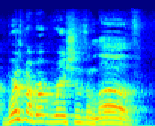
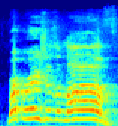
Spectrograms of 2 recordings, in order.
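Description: First: Said in the usual way. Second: High, raised mock-outraged cry; comic high-pitched yell; yelled demand. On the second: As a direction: call it out high like a protest. Repeats comic demand, now yelled.

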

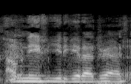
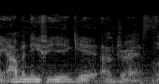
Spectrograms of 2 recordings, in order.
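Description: First: Fast, pushy repeat of the nurse's request; doubling down. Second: Softer mock nurse's request. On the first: Retold or imitated. Nurse repeating her request to the patient, fast and insistent. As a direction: rattle it off as she doubles down. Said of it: "she doubled down on it". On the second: Nurse asking the patient to undress, said low and hushed. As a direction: hush it like an awkward nurse's order. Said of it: "look like this lady look and say".

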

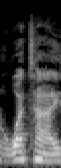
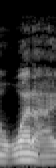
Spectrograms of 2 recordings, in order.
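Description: First: "what I" with a clear t, the two words apart; teacher shows how it is not said; wrong way, separated. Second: "what I" blended as "wara" with a flapped t; teacher shows the native way; American linking. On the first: "what I" said apart with a hard t. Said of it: "no es como un what I". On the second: "what I" run together as "wara". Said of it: "sino what I". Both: Shown as a demonstration.

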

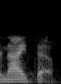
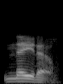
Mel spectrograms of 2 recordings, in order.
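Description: First: "Naito" said as NIGH-toh, long I; pronounced NIGH-toh. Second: "Naito" said as NAY-toh, long A; pronounced NAY-toh. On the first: Host offering another pronunciation, Naito as NIGH-toh. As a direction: say "Naito" with a first syllable like "night". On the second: Co-host reading out match results, Naito as NAY-toh. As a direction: say "Naito" with a first syllable like "neigh". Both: Shown as a demonstration. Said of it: "however you say it".

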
